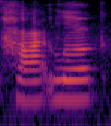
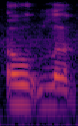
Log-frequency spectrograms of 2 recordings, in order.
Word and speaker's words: HauteLook: I call it Oat Look because I know in French, H-A-U-T-E is pronounced oat, like oak tree, but with the T at the end instead of K.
